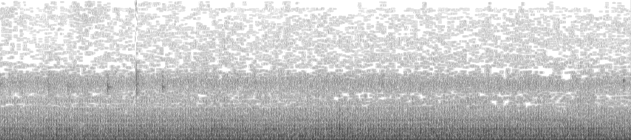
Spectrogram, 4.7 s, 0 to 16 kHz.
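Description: A 57 HP Mahindra Novo 605 DI tractor, hitched to an 8-foot superseeder, runs with a steady, close, heavy engine drone and a constant low throb, heard alone without talk.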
